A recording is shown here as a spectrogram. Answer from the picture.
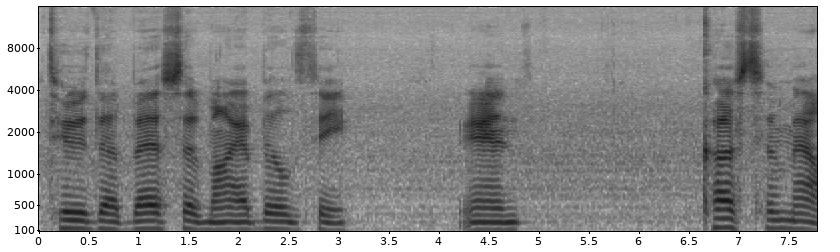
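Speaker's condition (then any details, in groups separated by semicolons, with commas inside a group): Brain injury (brain shearing)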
